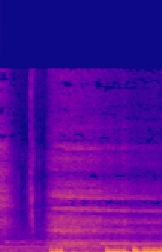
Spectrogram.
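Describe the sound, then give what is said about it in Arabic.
Deep breathing during a guided breathing exercise: a few forceful, noisy breaths that grow stronger toward the end, with no speech. “أنفاس عميقة بليز، لما تصير هذا الإدراك نفس عميق”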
